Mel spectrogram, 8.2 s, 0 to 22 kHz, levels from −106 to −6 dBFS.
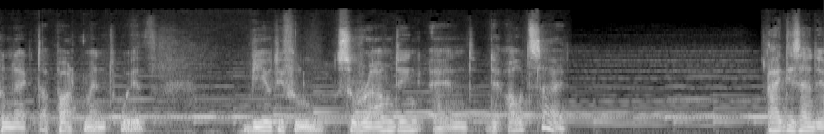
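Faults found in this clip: No audible faults found; no dropouts, level anomalies or timing errors to attribute to any component.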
